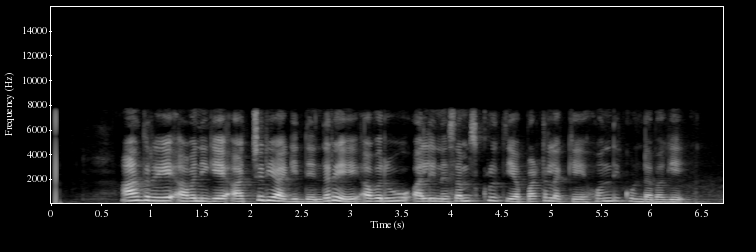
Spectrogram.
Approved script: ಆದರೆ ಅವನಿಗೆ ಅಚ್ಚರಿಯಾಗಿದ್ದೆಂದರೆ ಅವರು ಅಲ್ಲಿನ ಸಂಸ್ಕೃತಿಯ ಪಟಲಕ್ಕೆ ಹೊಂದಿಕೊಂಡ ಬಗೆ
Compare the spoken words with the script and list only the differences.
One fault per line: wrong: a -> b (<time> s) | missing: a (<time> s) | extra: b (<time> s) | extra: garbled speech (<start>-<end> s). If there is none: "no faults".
no faults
